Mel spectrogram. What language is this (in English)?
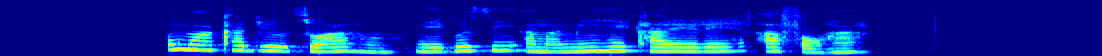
Igbo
